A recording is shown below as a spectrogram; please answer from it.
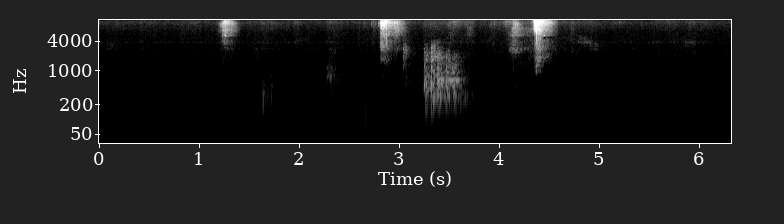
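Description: A few short rustles as cut flowers and leaves are handled and set into an arrangement. The fullest one comes about three seconds in.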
